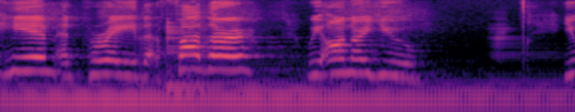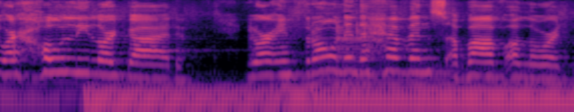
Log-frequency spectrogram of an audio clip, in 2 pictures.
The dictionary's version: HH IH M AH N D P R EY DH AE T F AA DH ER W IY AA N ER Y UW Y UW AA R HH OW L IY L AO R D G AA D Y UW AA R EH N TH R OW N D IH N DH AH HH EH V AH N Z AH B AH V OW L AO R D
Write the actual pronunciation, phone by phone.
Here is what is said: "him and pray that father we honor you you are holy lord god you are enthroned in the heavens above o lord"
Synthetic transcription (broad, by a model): HH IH M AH N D P R EY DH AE T F AA DH ER W IY AA N ER Y UW Y UW AA R HH OW L IY L AO R D G AA D Y UW AA R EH N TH R OW N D IH N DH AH HH EH V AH N S AH B AH V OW L AO R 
